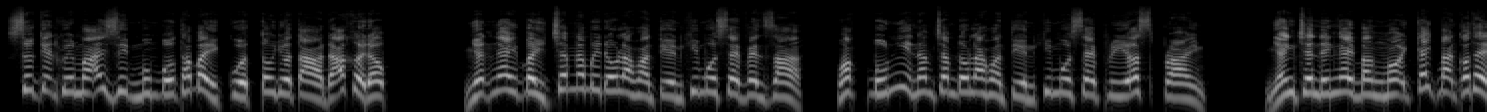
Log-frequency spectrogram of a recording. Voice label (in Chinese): 越南语男广告激情活力, 青年（18-35）; 越南语男5-Toyota广告-激情活力; 外语配音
